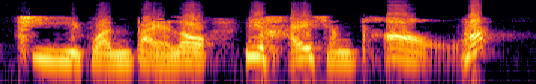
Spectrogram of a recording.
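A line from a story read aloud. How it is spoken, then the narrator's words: Low voice. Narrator (Chinese): 门外头有人低声说话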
